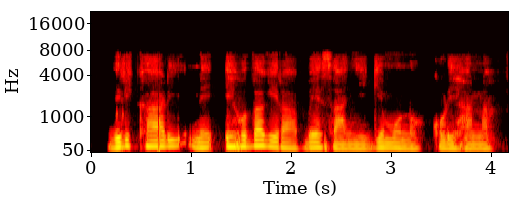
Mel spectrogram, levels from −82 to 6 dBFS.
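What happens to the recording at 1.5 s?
At 1.5 s the speech carries on intact, with nothing breaking into it beyond the light wideband character of the Bluetooth mSBC headset codec it passes through.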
